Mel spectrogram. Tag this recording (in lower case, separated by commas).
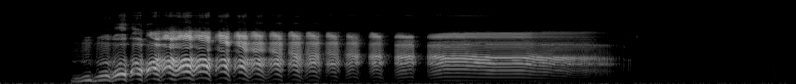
laughter, human voice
